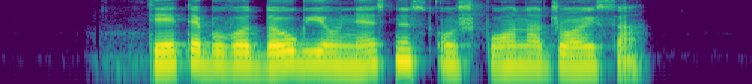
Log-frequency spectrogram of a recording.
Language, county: Lithuanian, Šiauliai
